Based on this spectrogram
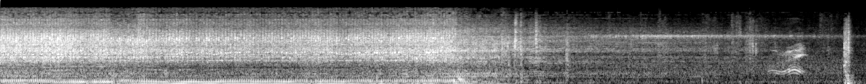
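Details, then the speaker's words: Ford Focus ST, first start of a new engine built with a Speed Performance pop-n-drop kit, after priming oil with plugs unplugged. Loud, lumpy running with an unsteady pulse, then shut down after seconds; rough, grouchy running, cause unknown. "perfect very successful first start you got yeah it was like it was acting weird huh it was acting weird yeah"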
